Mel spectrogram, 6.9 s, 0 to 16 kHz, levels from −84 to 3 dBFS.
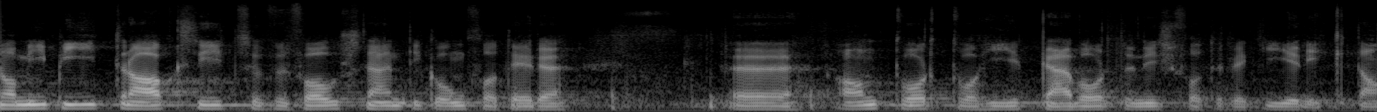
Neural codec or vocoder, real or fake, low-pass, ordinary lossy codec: autoencoder, 48 kHz, 128 numbers a frame, DAC-VAE, trained on Japanese speech; fake; 14.4 kHz; none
